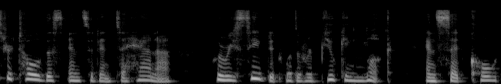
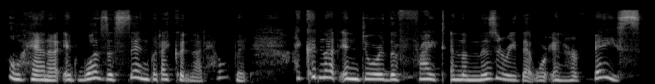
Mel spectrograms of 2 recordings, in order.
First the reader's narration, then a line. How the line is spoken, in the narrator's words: She choked down a sob and said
